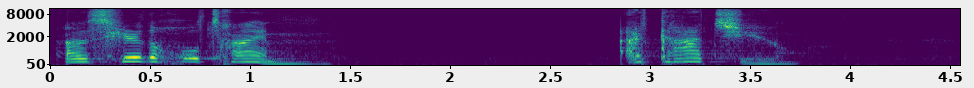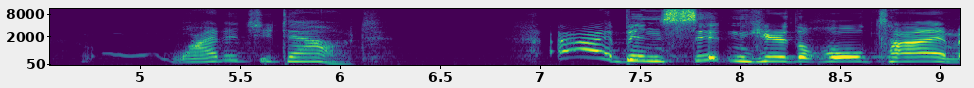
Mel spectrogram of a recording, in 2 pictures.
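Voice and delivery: calm a frightened friend who doubted; Jesus speaking high and gentle to his scared disciples. Acted. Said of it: "Jesus turns to them and he says".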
